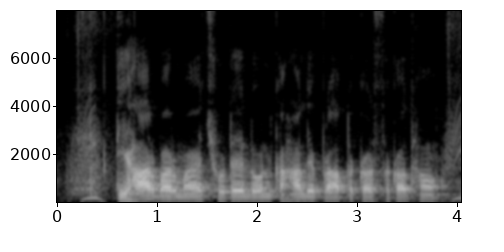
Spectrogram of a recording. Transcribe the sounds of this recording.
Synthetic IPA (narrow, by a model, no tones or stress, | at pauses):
t̪iɦaɾbəɾmə̃t͡ʃʰoːʈelonkəɦãlepɾap̚t̪kəɾsəkət̪ɦə̃ũ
